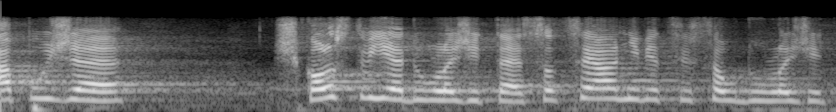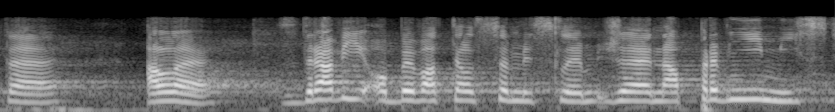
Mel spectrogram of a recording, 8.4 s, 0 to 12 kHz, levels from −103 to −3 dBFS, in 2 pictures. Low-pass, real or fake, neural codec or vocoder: 7.2 kHz; real; none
